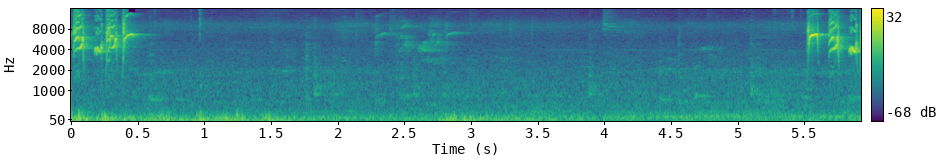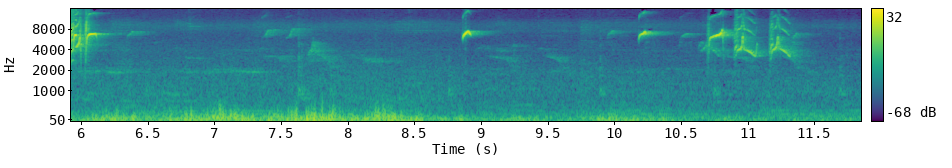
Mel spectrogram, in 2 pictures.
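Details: Cinereous tit song played as a lure to get kept birds singing: short bursts of high, sharp chirps and twittering notes, separated by quiet gaps, over a low background rumble.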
